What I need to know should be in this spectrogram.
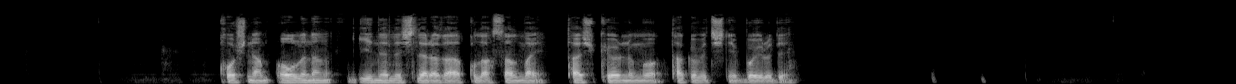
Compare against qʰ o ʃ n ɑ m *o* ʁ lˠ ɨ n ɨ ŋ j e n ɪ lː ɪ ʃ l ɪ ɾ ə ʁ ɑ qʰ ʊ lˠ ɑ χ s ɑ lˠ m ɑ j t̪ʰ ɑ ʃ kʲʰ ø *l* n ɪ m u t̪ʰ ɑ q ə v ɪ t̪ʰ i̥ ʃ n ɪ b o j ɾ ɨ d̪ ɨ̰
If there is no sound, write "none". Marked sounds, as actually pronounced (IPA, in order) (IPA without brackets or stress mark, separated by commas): o, ɾ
